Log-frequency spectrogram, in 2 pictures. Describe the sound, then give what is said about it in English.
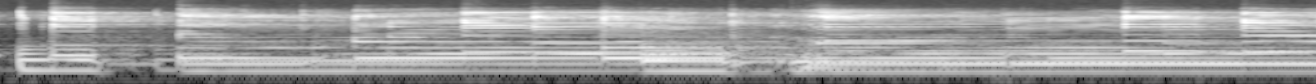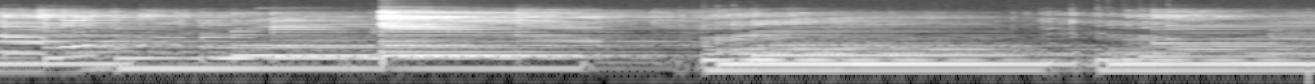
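Electric guitar played through a phaser with reverb and heavy delay, chords and notes repeating and smearing into a sweeping, ambient wash. Sustained and fairly loud throughout, with no talking. “Bit more of that delay there.”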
